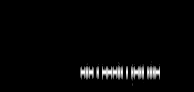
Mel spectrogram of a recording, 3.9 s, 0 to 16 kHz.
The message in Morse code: KE8ELV

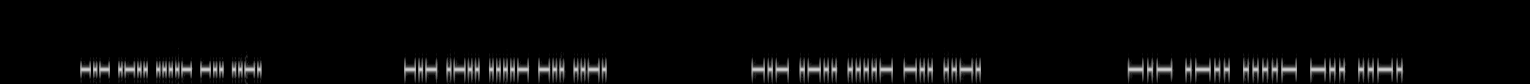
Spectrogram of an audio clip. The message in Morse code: KL4DF KL4DF KL4DF KL4DF

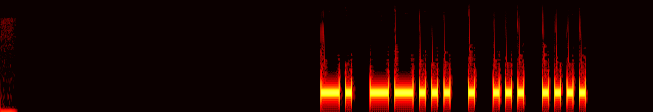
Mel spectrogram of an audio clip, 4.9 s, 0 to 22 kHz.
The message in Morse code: N7ESH

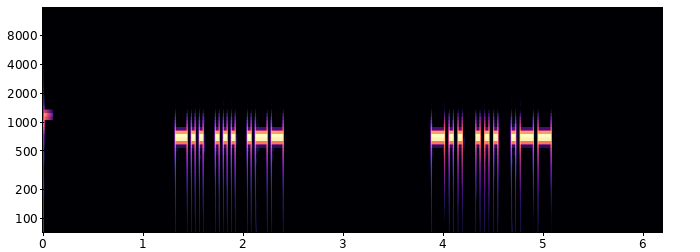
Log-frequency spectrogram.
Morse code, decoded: DSW DSW

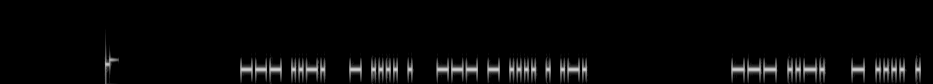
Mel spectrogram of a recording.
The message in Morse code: OF THE OTHER OF THE

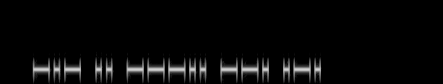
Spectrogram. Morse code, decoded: KI8GR

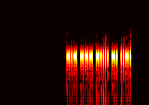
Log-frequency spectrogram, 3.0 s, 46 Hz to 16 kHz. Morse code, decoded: KO6NF

